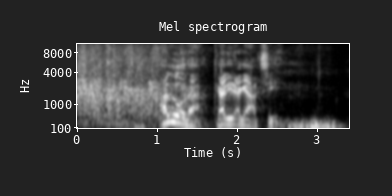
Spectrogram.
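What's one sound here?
A man speaks loudly through a microphone in an echoing hall.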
